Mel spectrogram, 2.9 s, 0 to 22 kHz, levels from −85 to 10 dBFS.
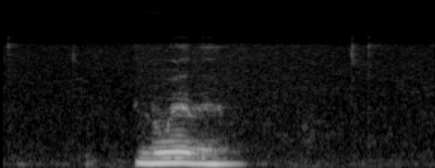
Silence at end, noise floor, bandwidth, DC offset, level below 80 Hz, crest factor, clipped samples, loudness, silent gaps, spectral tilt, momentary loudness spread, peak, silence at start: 1.25 s; -59 dBFS; 7.6 kHz; under 0.1%; -62 dBFS; 14 dB; under 0.1%; -21 LUFS; none; -9 dB/octave; 10 LU; -10 dBFS; 0.9 s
